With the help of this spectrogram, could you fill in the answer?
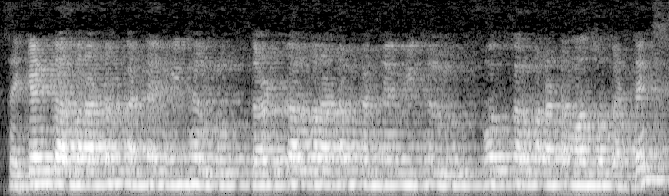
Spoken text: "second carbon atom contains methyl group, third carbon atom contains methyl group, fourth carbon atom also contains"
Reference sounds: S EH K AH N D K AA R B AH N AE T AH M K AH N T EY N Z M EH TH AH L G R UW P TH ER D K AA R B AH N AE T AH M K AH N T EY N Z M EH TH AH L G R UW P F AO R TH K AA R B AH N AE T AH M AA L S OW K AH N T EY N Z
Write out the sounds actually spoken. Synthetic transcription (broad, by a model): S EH K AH N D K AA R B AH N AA T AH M K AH N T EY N M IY T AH L G R UW P T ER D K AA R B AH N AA T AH M K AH N T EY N M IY T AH L G R UW P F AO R T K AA R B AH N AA T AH M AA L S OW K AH N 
